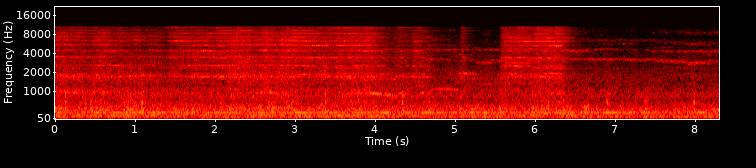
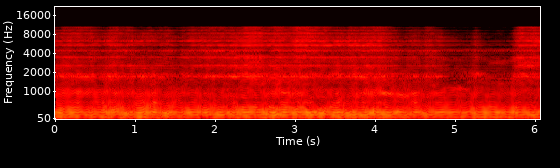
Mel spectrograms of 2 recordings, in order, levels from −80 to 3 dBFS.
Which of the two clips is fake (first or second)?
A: second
